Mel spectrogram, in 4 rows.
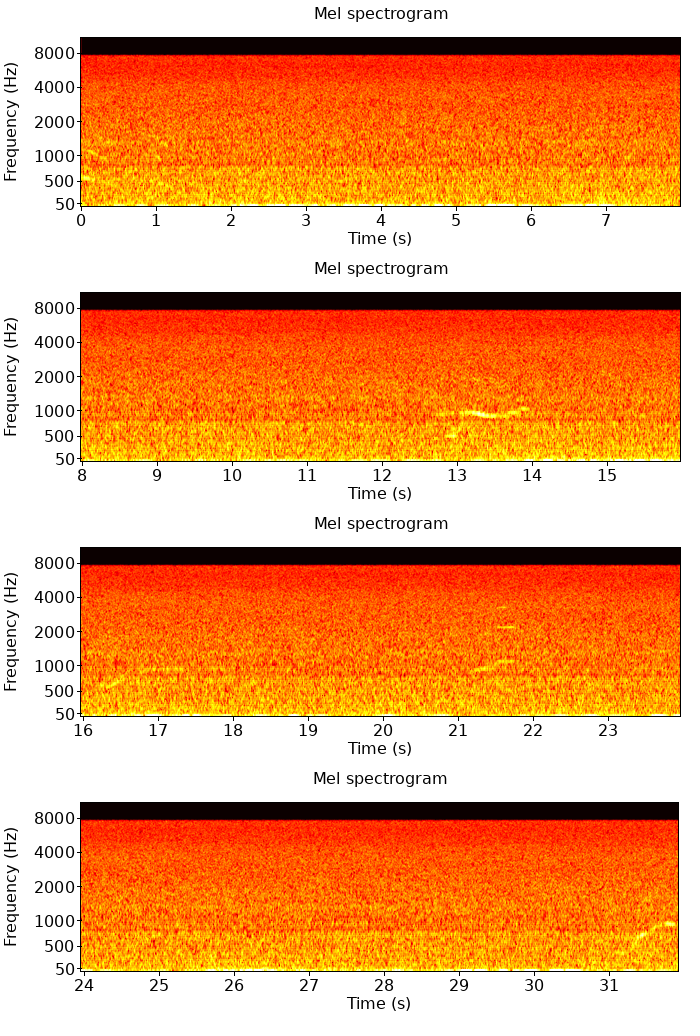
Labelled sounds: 13.0	13.5	humpback whale, 0.83 to 1.1 kHz
21.5	21.8	humpback whale, 2.1 to 2.3 kHz

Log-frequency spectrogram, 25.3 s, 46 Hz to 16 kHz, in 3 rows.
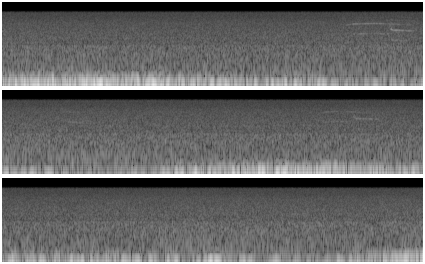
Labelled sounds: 6.8	8.3	killer whale, northern resident, G clan, 2.0 to 3.6 kHz
9.7	10.0	killer whale, northern resident, G clan, 1.6 to 1.9 kHz
14.8	15.9	killer whale, northern resident, G clan, 2.0 to 3.6 kHz

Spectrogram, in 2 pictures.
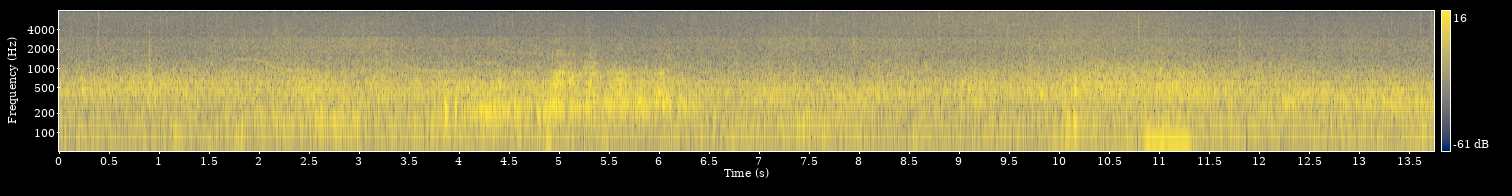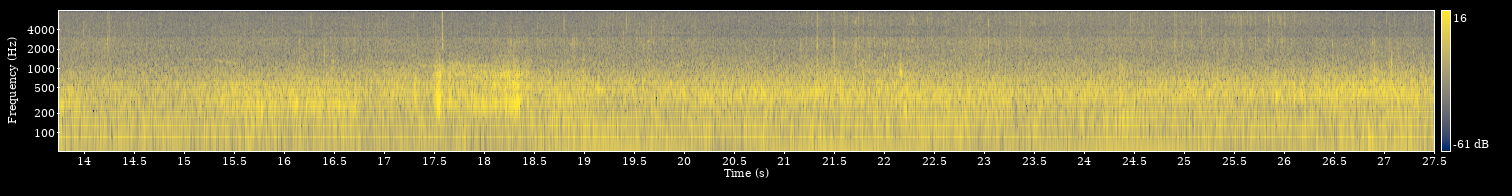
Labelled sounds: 1.7	2.7	killer whale, Bigg's (transient), Gulf of Alaska transient, 0.82 to 1.5 kHz
3.0	5.5	killer whale, Bigg's (transient), Gulf of Alaska transient, 0.77 to 2.1 kHz

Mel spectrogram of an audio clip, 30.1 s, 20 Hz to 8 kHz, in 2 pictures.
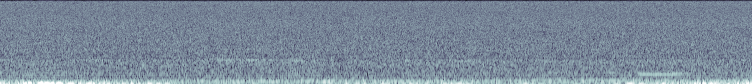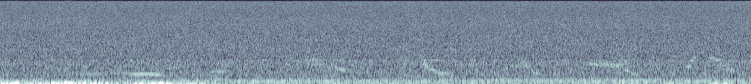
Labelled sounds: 29.2	29.5	humpback whale, 0.80 to 0.93 kHz

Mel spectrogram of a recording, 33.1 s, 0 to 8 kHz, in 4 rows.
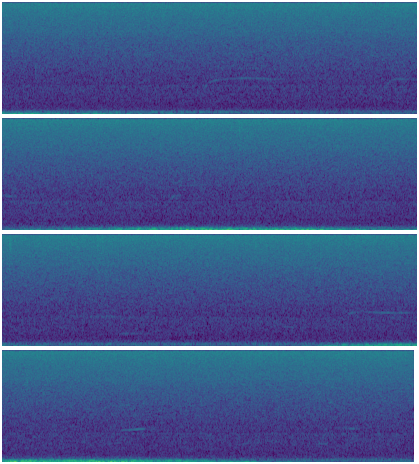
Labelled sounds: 24.1	24.4	humpback whale, 0.86 to 0.96 kHz
27.3	27.8	humpback whale, 0.83 to 0.93 kHz

